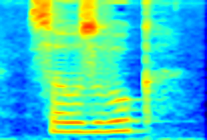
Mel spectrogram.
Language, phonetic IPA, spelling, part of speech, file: Czech, [ˈsou̯zvuk], souzvuk, noun, Cs-souzvuk.ogg
- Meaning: chord, harmony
